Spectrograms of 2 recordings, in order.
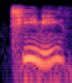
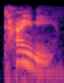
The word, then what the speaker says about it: tiny: to this word here instead of teeny this word is pronounced Tai tiny tiny okay but we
